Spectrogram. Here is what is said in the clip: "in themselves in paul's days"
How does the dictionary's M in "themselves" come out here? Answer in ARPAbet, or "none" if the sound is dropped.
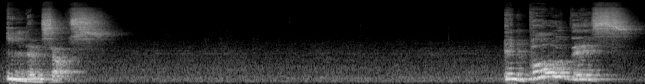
M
